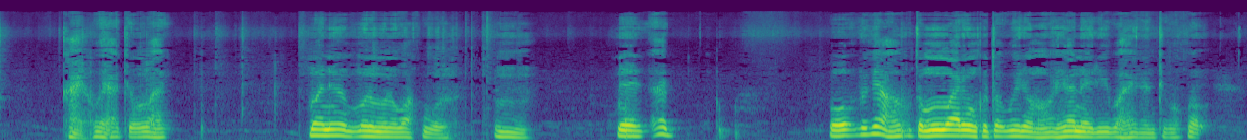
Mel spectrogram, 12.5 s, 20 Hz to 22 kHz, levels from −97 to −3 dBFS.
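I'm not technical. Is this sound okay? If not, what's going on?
No. The recording was likely squeezed with HE-AAC compression, which rebuilds the upper treble from lower sounds, so the s sounds in the speech turn gritty and lispy throughout, with nothing above 15.4 kHz.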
